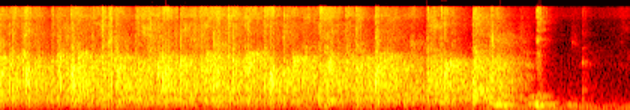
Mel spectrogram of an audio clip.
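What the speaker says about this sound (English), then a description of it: "please join me in giving everybody mentioned a warm round of applause" Audience at an evening community consultation session giving a warm round of applause, dense and sustained, then tapering off and fading out near the end.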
